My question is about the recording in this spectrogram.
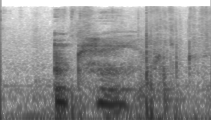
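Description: A woman murmuring half-whispered words to herself as she reads, with a few light clicks.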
